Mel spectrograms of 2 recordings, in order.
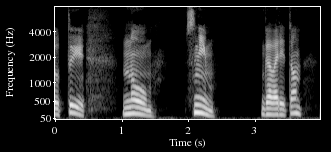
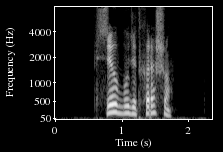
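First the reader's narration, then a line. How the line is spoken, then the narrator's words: Quiet reply. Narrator (Russian): так же тихо отвечает он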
